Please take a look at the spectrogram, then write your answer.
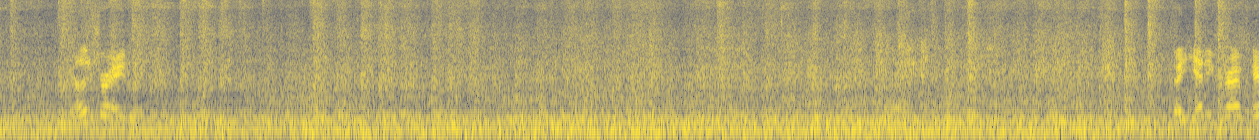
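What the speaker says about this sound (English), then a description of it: "Train." Subway or commuter train rolling past on a winter walk through Manhattan toward the Brooklyn Bridge, a steady loud rumble with clattering wheels that fills the whole stretch, with faint voices and a brief squeal at the start and end.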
